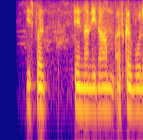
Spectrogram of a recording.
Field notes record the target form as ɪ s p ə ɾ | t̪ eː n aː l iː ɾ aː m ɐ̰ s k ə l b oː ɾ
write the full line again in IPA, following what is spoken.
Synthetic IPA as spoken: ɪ s p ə ɾ | t̪ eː n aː l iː ɾ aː m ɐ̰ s k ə ɾ b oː l

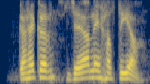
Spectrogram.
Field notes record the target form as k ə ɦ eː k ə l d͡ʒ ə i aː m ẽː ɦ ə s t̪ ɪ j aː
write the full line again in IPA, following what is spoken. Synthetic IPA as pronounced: k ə ɦ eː k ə ɾ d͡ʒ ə j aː n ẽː ɦ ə s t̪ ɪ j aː

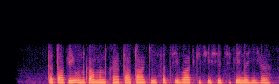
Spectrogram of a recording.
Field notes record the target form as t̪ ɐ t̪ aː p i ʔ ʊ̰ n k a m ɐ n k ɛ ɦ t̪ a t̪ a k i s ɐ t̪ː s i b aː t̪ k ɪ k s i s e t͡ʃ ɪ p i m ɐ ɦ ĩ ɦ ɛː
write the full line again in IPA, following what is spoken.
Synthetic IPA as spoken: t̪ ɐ t̪ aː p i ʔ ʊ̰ n k a m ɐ n k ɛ ɦ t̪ a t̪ a k i s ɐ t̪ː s i b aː t̪ k ɪ s i s e t͡ʃ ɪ p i n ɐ ɦ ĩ ɦ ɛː

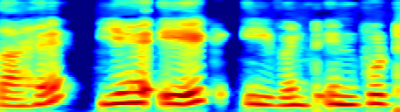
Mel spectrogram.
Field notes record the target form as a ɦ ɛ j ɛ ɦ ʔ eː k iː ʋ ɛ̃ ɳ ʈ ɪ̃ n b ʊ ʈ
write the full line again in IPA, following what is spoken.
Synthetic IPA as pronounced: a ɦ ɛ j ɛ ɦ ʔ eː k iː ʋ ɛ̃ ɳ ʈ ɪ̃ n p ʊ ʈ

